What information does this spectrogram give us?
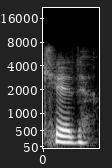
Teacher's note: d is voiced and not as much air comes out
